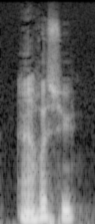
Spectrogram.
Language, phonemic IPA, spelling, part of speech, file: French, /ʁə.sy/, reçu, adjective / noun / verb, Fr-reçu.ogg
- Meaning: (adjective) accomplished; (noun) receipt; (verb) past participle of recevoir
